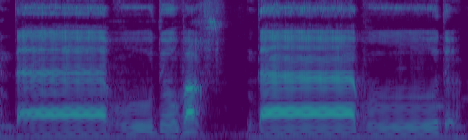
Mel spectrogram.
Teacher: جو دال میں آواز جو ہلا کر اس کو پڑھا تو اسی کو قلقلہ کہتے ہیں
